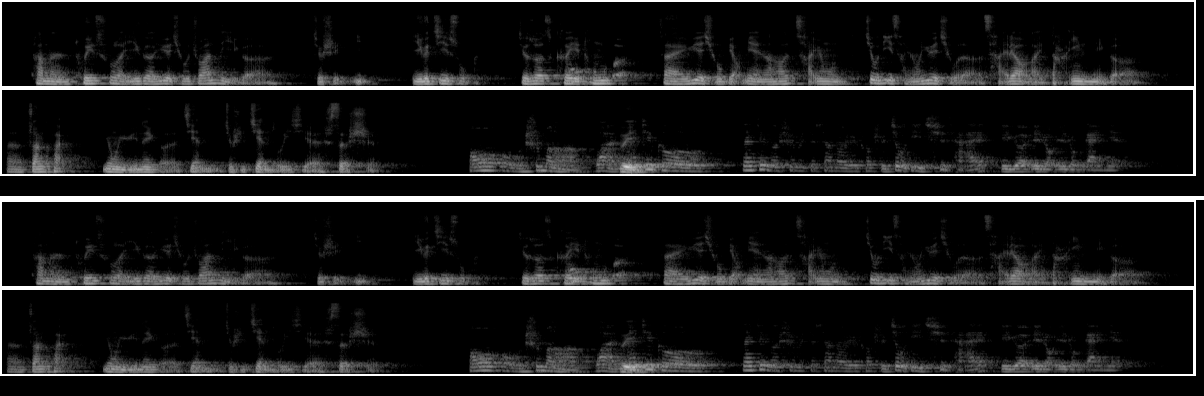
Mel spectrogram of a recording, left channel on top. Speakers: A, on the left; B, in the centre.
A: 他们推出了一个月球砖的一个就是一一个技术吧，就是说可以通过在月球表面，
B: 哦，
A: 然后采用就地采用月球的材料来打印那个呃砖块，用于那个建就是建筑一些设施。
B: 哦，是吗？哇，那这个，
A: 对，
B: 那这个是不是就相当于说是就地取材一个一种一种概念？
